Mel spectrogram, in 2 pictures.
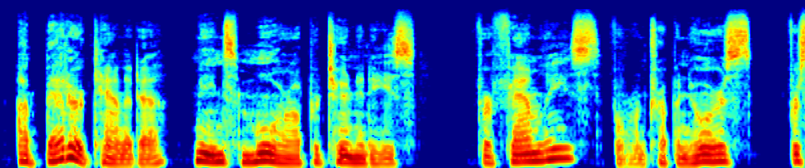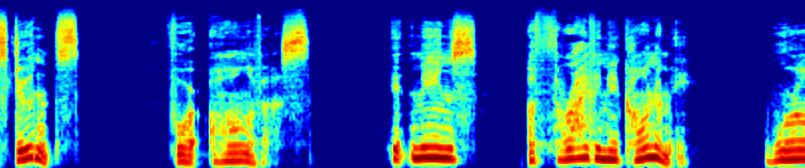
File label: Corporate Promo; Canada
